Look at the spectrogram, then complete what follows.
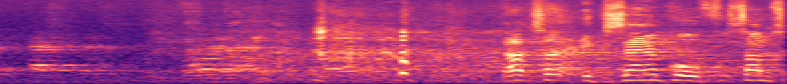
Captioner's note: mumbles and laughing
